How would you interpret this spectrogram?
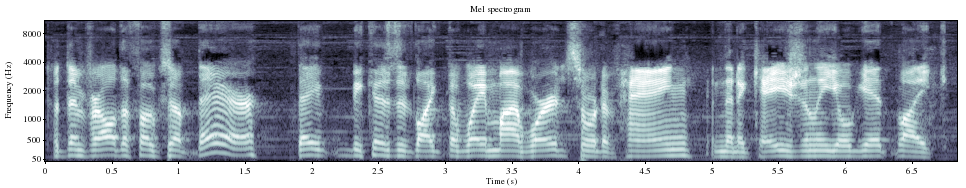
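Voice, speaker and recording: Bright-voiced man with a light Southern drawl. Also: mid-range voice, flat delivery, normal speed, poor audio. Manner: rambling, meandering explanations. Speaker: roleplay player. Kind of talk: casual chat.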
